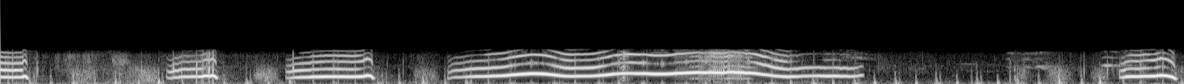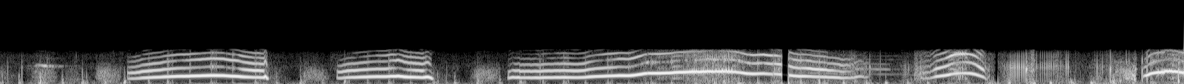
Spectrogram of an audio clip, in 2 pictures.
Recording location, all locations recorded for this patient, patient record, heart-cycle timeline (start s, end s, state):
tricuspid valve (TV)
tricuspid valve (TV)
#Age: Child
#Sex: Male
#Height: 80.0 cm
#Weight: 10.39 kg
#Pregnancy status: False
#Murmur: Unknown
#Murmur locations: nan
#Most audible location: nan
#Systolic murmur timing: nan
#Systolic murmur shape: nan
#Systolic murmur grading: nan
#Systolic murmur pitch: nan
#Systolic murmur quality: nan
#Diastolic murmur timing: nan
#Diastolic murmur shape: nan
#Diastolic murmur grading: nan
#Diastolic murmur pitch: nan
#Diastolic murmur quality: nan
#Outcome: Abnormal
#Campaign: 2015 screening campaign
0.00	8.90	unannotated
8.90	9.03	S1
9.03	9.14	systole
9.14	9.20	S2
9.20	9.33	diastole
9.33	9.42	S1
9.42	9.53	systole
9.53	9.61	S2
9.61	9.73	diastole
9.73	9.84	S1
9.84	9.93	systole
9.93	10.02	S2
10.02	10.15	diastole
10.15	10.24	S1
10.24	10.36	systole
10.36	10.43	S2
10.43	10.56	diastole
10.56	10.64	S1
10.64	10.79	systole
10.79	10.86	S2
10.86	10.96	diastole
10.96	11.03	S1
11.03	23.68	unannotated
